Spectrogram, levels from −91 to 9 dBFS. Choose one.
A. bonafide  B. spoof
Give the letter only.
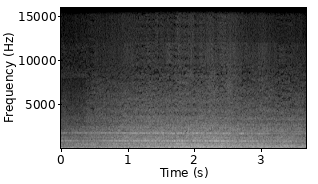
A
